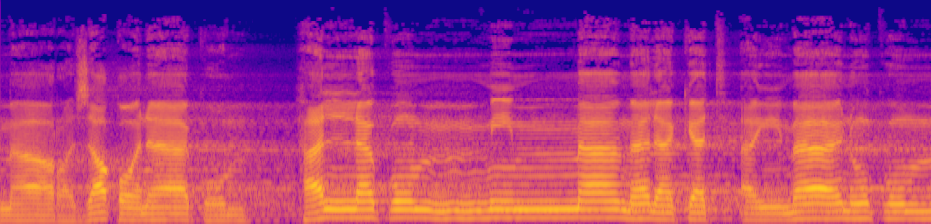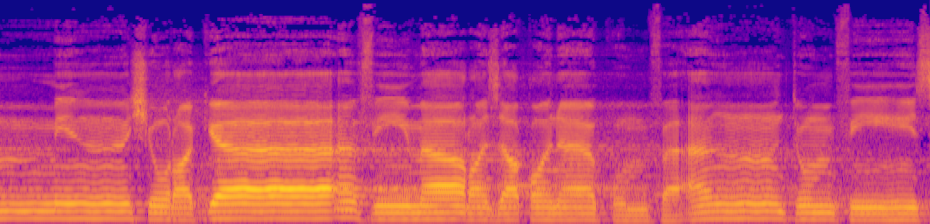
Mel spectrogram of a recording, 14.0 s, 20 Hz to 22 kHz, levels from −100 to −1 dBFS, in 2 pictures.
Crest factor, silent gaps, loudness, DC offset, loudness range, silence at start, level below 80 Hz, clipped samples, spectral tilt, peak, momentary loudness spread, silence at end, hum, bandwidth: 18 dB; none; -19 LUFS; under 0.1%; 4 LU; 0 s; -62 dBFS; under 0.1%; -5 dB/octave; 0 dBFS; 10 LU; 0 s; none; 19 kHz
